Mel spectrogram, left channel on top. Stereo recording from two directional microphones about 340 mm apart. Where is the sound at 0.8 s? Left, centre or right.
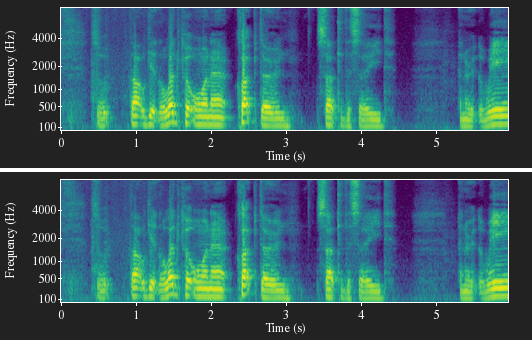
Centre.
